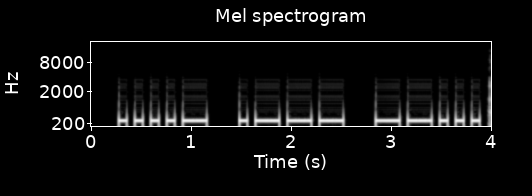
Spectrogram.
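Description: Morse code sent very fast as beeps on one steady pitch, in long and short tones with brief pauses between letters. It sends the digits 4, 1, 7: dot-dot-dot-dot-dash, dot-dash-dash-dash-dash, dash-dash-dot-dot-dot.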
